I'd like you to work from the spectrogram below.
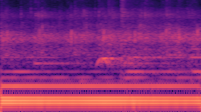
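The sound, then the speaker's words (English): Applause from a crowd fills the space, a dense steady wash of many hands clapping together in praise to God over a low sustained hum, continuous and moderately loud throughout. “Come on, y'all. Let's give God a hand clap of praise.”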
